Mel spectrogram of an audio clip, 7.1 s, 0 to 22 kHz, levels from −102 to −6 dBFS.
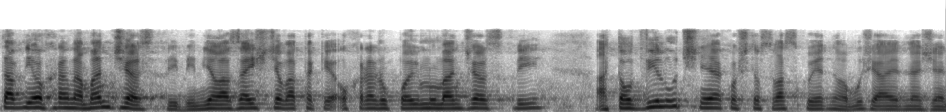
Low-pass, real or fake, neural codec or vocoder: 7.2 kHz; fake; codec, 16 kHz, 8 kbps, FunCodec, trained on LibriTTS, 25 frames a second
